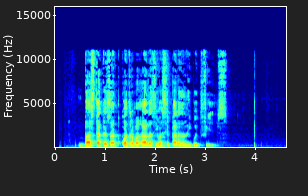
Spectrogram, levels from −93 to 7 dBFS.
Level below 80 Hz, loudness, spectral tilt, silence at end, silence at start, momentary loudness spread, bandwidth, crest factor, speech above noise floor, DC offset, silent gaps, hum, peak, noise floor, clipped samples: -70 dBFS; -25 LUFS; -4 dB/octave; 0.6 s; 0.5 s; 16 LU; 11.5 kHz; 22 dB; 47 dB; under 0.1%; none; none; -6 dBFS; -72 dBFS; under 0.1%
